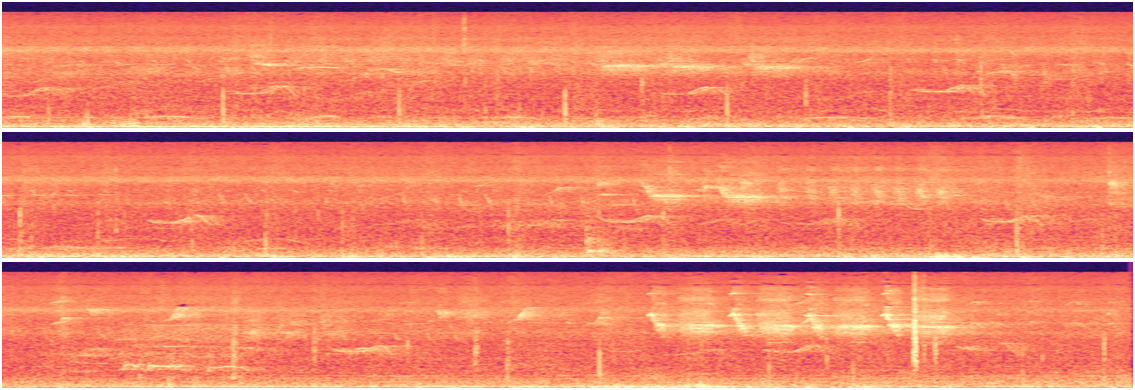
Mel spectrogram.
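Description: Birds singing outdoors: a short rising note repeated about every two seconds, with higher chirps and a busier burst of twittering near the end.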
